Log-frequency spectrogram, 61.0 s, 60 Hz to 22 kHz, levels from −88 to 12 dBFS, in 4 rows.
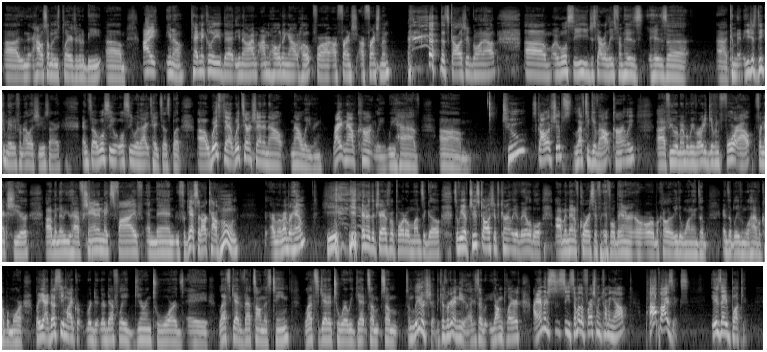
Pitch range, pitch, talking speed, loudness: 125-155 Hz, 135 Hz, 205 wpm, -22 LUFS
